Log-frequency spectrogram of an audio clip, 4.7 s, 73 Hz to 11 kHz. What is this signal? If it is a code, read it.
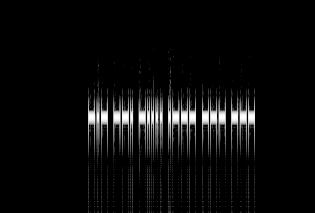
Morse code, heard as a keyed tone, about 37 wpm, 700 Hz. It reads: KG6JOO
